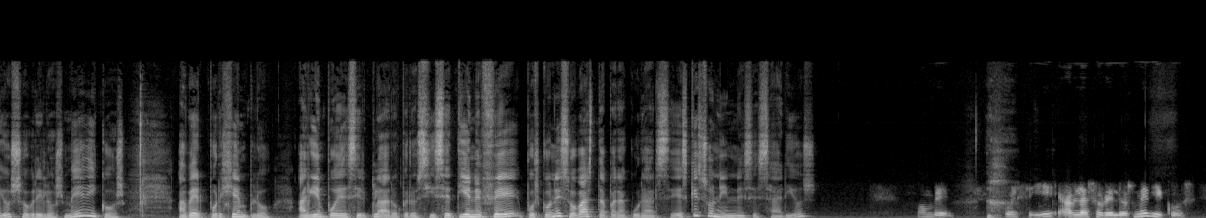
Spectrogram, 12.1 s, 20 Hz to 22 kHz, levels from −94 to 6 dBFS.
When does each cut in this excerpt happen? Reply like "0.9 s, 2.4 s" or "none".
10.6 s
